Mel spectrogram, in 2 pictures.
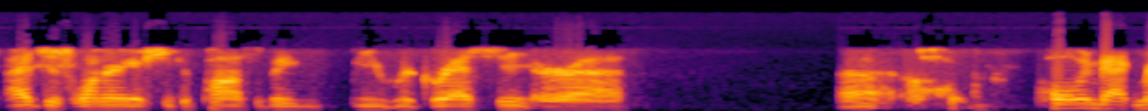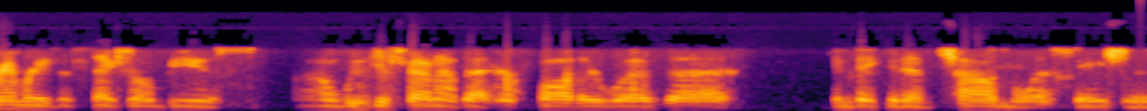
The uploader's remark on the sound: Jumps in studio without a guest and takes listener phone calls.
